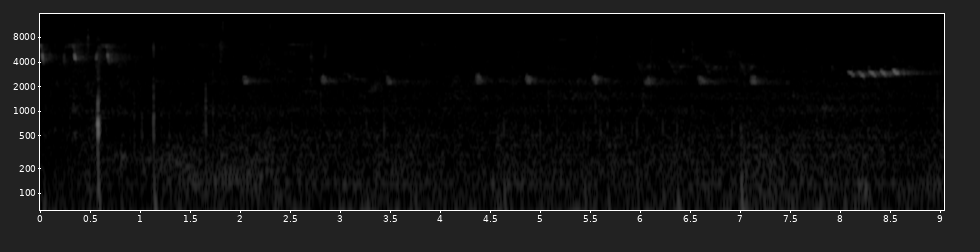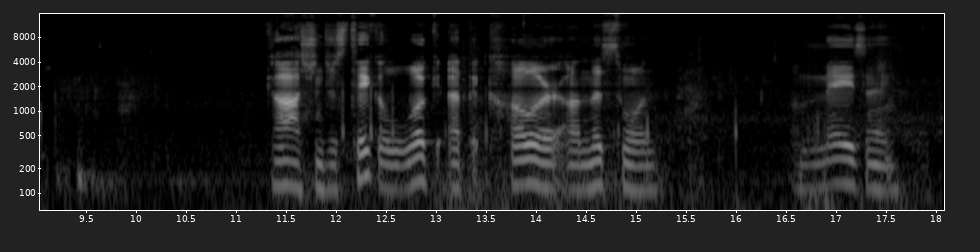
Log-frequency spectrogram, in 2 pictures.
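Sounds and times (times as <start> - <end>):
bird chirping: 0.0 - 9.3.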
